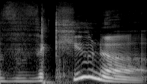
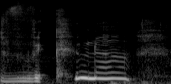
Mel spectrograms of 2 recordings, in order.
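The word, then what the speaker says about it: vicuña: an anagram of that so it is a vacuna i actually know how you say it vicuna uh i can find out in a second so oxford pronounces it like this the cuny pecunia oh of course the end has a tilde on it a wild relative the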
